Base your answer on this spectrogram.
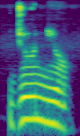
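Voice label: "junior", Nigerian Pidgin, female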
